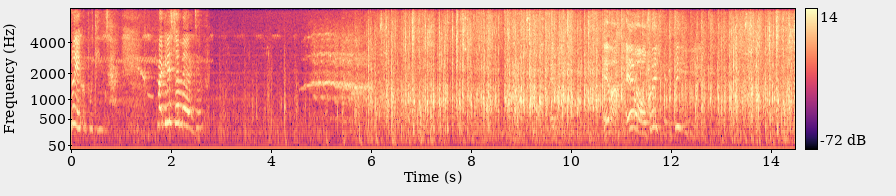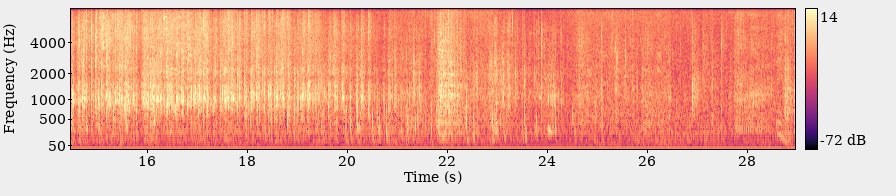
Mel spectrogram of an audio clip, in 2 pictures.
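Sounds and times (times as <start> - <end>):
speech: 0.1 - 2.8, 11.0 - 12.6
horse hooves clopping: 1.5 - 28.9
horse whinnying: 4.5 - 19.5, 27.7 - 28.9.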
